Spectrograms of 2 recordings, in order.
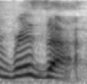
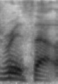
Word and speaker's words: RZA: It's RZA. It is RZA, okay.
